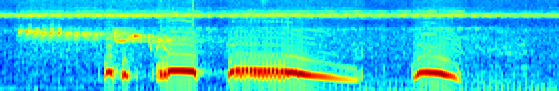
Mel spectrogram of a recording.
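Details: Spotted dove used as a lure call for air-rifle hunting: two short cooing notes, a long falling coo, then one final short coo, low and mellow over a quiet background.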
